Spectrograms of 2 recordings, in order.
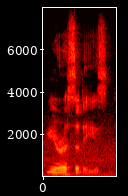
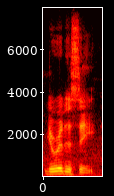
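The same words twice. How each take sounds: First: Eurycides said as "yur-ih-SY-deez"; mispronounced name. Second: Eurydice said as "yuh-RID-uh-see"; corrected name. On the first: Corrected by friend, says Eurycides wrongly. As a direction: say Eurycides with a -sides ending. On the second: After correction, repeating Eurydice properly. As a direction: say Eurydice with -dice as "dee-see". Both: Real, not acted.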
